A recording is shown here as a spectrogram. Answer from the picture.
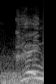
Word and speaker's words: Crane: name is crane okay crane rhymes with train and brain and same and gray and rain and plane and the other kind of plane and and how can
